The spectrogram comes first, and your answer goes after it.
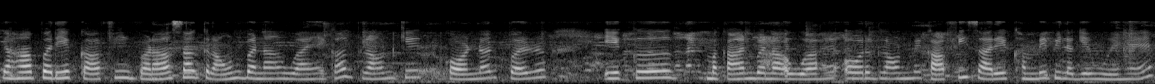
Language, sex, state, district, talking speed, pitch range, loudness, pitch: Hindi, female, Andhra Pradesh, Chittoor, 150 wpm, 255-300 Hz, -23 LUFS, 275 Hz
